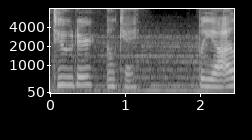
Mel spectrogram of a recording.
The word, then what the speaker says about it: Tudor: that stuff but I like two-door Aesthetics I think it's cool tutor it's it's pronounced tutor okay but yeah I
